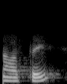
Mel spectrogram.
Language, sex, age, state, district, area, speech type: Sanskrit, male, 18-30, Kerala, Kozhikode, rural, conversation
